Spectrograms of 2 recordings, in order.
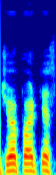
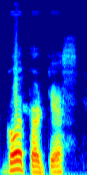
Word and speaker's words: Goeppertia: I was saying Joe pertas please go pertas and that happened in 2012.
